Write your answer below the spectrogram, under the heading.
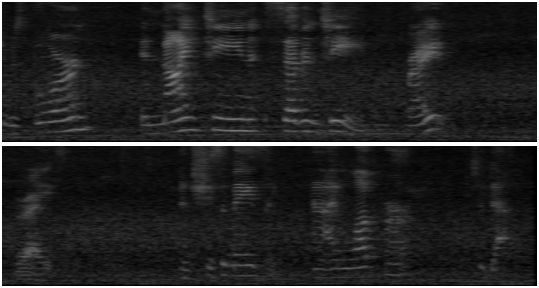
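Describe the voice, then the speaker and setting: A woman's fairly high voice over noticeable background noise, very slow and lively in intonation, with long, frequent pauses. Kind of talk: interviewer questions for school kids.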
